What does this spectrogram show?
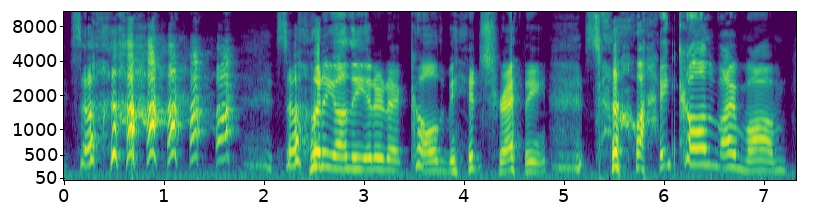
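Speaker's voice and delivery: high-pitched, helpless laughing speech; laughing too hard to talk straight; cracking up. Real, not acted. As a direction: squeeze the words out through laughter. Cracking up while mocking the clip.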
